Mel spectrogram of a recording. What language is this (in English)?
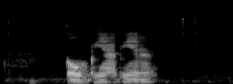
Min Nan Chinese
